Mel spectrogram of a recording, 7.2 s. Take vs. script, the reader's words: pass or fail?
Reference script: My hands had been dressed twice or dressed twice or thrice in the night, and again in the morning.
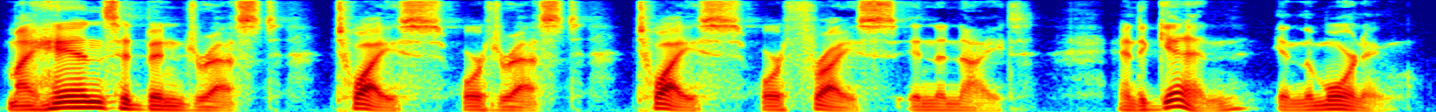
pass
